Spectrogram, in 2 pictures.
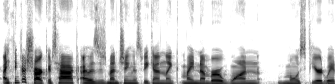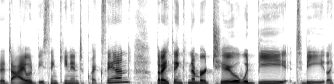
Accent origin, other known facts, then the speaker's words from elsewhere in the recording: Northport, New York, United States; which is in Northport, my hometown, Northport, Long Island.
